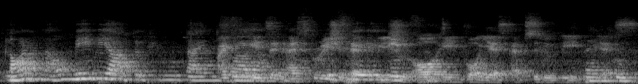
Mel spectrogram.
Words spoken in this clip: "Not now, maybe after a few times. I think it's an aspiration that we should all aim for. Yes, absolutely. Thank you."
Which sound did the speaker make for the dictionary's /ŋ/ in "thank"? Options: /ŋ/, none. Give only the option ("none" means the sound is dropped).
none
